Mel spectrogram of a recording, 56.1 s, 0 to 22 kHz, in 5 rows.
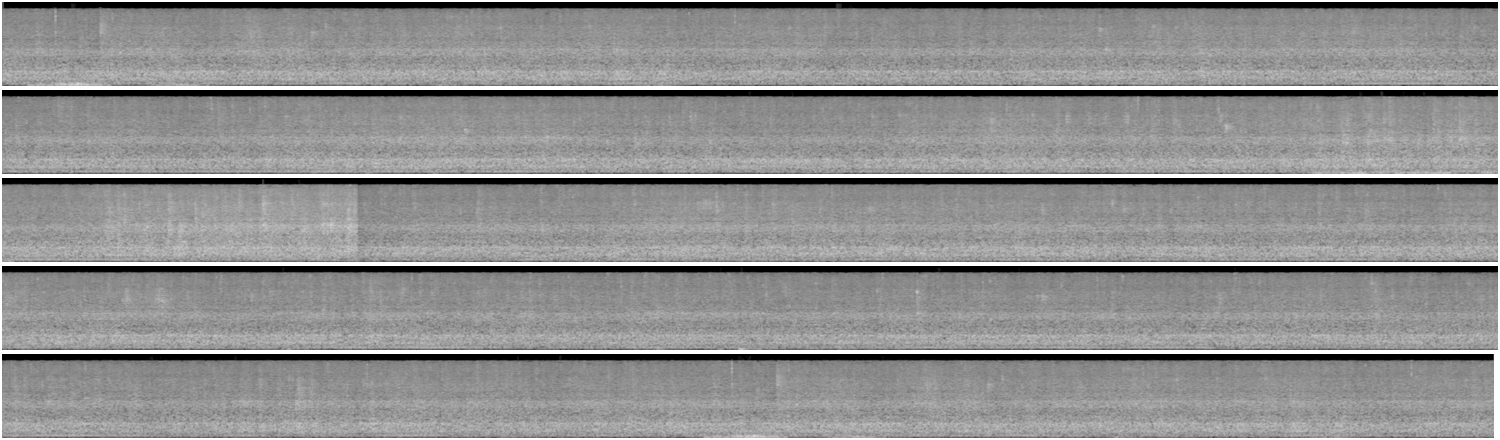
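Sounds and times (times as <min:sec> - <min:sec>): heavy rain: 0:00.0 - 0:56.0
deep rumble: 0:00.2 - 0:01.6, 0:21.0 - 0:22.7, 0:50.1 - 0:51.5.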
